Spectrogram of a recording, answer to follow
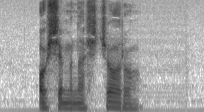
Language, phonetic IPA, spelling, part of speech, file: Polish, [ˌɔɕɛ̃mnaɕˈt͡ɕɔrɔ], osiemnaścioro, numeral, Pl-osiemnaścioro.ogg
